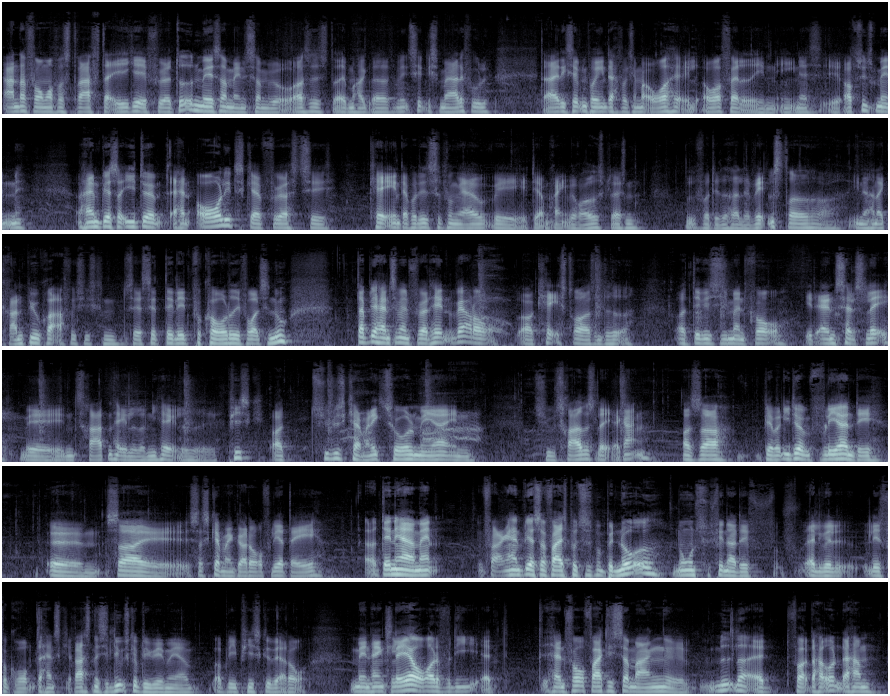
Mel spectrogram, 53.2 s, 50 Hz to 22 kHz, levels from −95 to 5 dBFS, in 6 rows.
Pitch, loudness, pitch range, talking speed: 110 Hz, -26 LUFS, 105-125 Hz, 225 wpm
